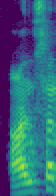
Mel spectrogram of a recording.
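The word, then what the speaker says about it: answer: माने गलत ए एन एस डब्लू ई आर आंसर माने उत्तर एस डब्लू ओ आर डी सोड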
